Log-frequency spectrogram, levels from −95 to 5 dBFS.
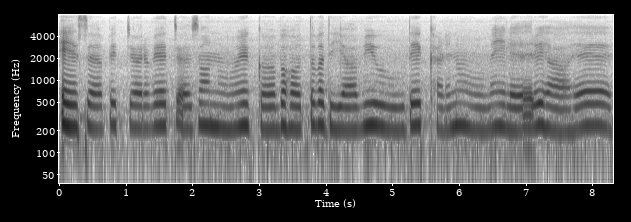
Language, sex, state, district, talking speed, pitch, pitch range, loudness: Punjabi, female, Punjab, Kapurthala, 95 wpm, 225 Hz, 215-235 Hz, -22 LUFS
